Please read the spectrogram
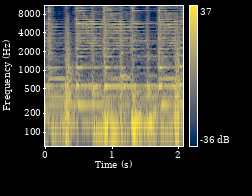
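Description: Instrumental interlude of a Punjabi devotional song, a melody instrument over a steady drum beat of about three strikes a second, with no singing.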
